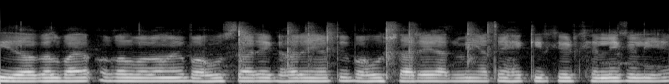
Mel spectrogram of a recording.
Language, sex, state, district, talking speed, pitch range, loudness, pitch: Hindi, male, Bihar, West Champaran, 170 wpm, 150-155 Hz, -15 LUFS, 155 Hz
